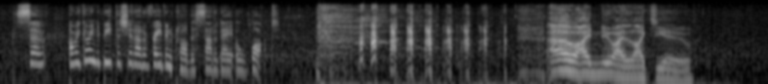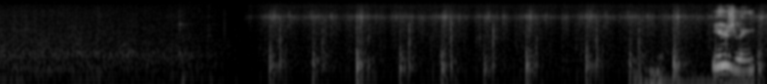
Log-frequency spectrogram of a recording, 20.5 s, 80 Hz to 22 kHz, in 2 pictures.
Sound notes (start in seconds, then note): 4.2 Sirius barks out a laugh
